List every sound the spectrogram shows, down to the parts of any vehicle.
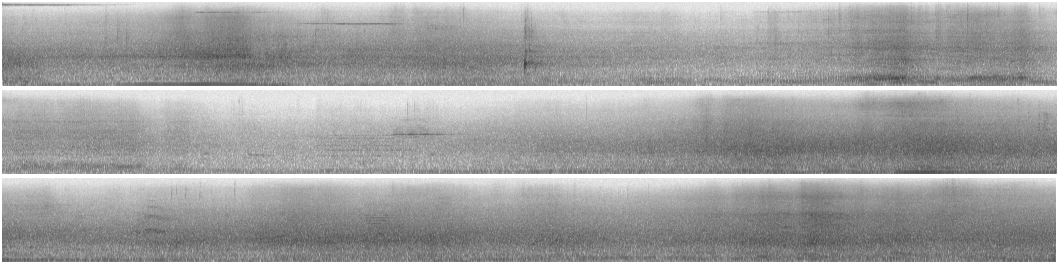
car, motorcycle, bus, car wheels rolling, car engine accelerating, motorcycle engine accelerating, bus engine accelerating, unclassified sound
